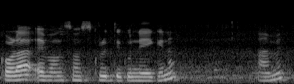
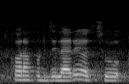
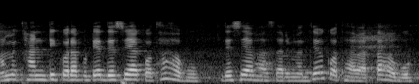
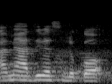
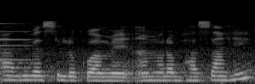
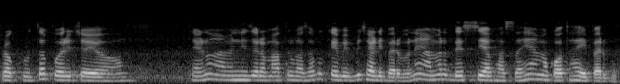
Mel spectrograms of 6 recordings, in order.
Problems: constant background noise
